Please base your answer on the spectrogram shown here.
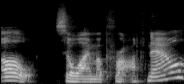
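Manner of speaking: cutting, convincing, slow tone with swooping pitch. Retelling a scene where a character answers her boyfriend: imitating Mary's cutting tone. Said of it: "such a cutting and convincing way".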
